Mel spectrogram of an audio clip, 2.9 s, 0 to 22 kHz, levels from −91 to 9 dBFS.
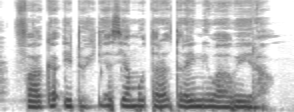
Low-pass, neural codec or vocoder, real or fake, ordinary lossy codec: none; vocoder, 44.1 kHz, 128 mel bands every 256 samples, BigVGAN v2; fake; none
